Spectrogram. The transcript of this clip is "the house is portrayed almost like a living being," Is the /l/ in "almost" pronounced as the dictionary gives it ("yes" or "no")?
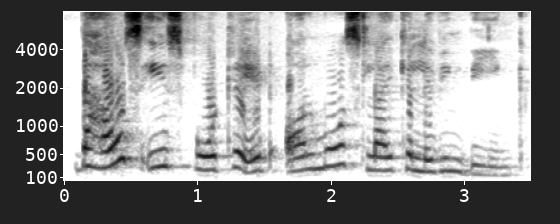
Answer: yes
